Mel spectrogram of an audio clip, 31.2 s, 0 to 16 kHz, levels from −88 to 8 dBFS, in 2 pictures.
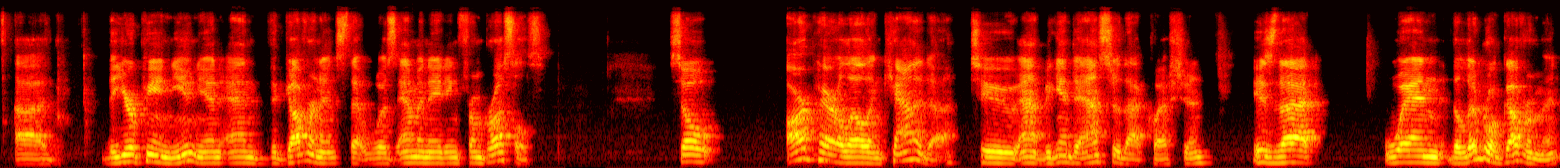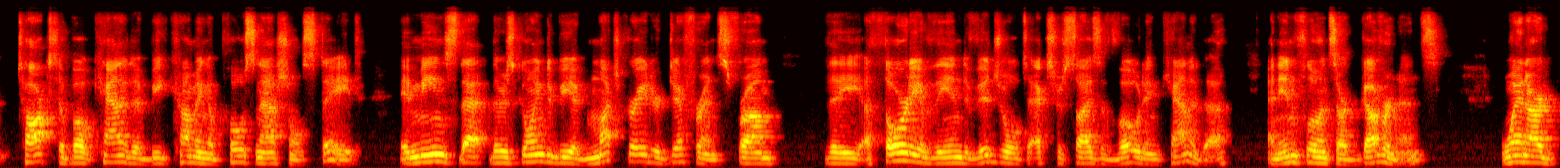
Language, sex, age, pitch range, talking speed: English, male, 40-59, 115-130 Hz, 125 wpm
